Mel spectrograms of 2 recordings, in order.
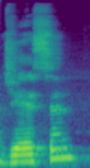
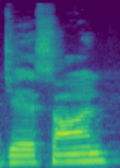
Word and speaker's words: JSON: format called J okay so the pronunciation for this and I have done research everything it's called Jason right but you will see here people calling it JSON but the right pronunciation for my research is Jason okay so the format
